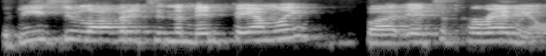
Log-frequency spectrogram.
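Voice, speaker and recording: In an American accent, a woman speaks loudly at a very fast pace. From New Jersey, Ocean County shore. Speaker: county master gardener coordinator. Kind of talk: class presentation.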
